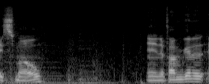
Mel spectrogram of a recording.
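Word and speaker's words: Smough: but it's definitely either it's either pronounced like the word though or it's pronounced like the word cough one of the two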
